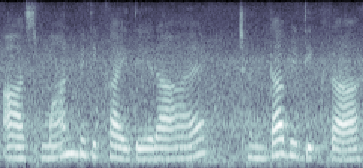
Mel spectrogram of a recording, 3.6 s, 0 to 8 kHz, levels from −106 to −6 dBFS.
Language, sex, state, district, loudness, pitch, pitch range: Hindi, female, Punjab, Pathankot, -17 LUFS, 195 Hz, 180-225 Hz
